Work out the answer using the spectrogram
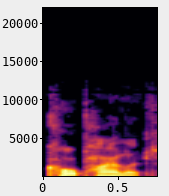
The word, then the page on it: co pilot: American English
